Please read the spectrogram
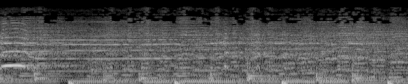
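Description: Live band playing an instrumental passage with a steady beat and a walking bass line; a brief bright note bends in pitch right at the start.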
